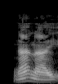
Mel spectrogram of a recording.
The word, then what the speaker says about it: Nanay: It is the focus marker, pointing to the central figure of the sentence, which is nanay. Nanay. Nanay. Nanay is spelled as N-A-N-A-Y.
